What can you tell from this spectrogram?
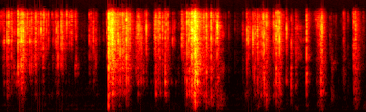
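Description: Plastic crinkling and rustling as trading cards in clear plastic sleeves are handled, with two louder crackles about one and a half and two and a half seconds in.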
